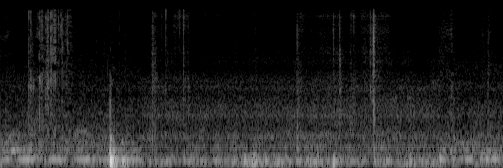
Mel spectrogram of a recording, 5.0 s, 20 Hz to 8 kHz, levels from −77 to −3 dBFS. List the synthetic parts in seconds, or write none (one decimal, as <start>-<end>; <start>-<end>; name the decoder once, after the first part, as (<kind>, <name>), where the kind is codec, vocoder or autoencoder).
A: 1.4-4.4 (codec, ZipCodec)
